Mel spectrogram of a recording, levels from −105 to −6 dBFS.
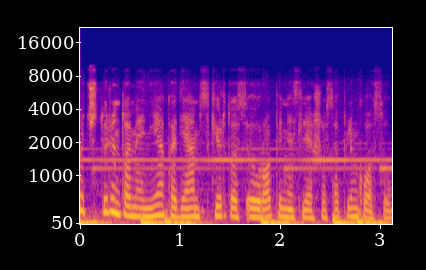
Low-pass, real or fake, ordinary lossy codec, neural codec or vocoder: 7.2 kHz; real; Opus, 32 kbps; none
